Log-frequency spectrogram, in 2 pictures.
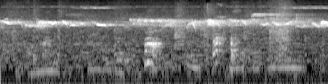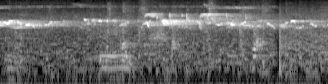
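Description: Dry leaves rustle under a monkey's feet.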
